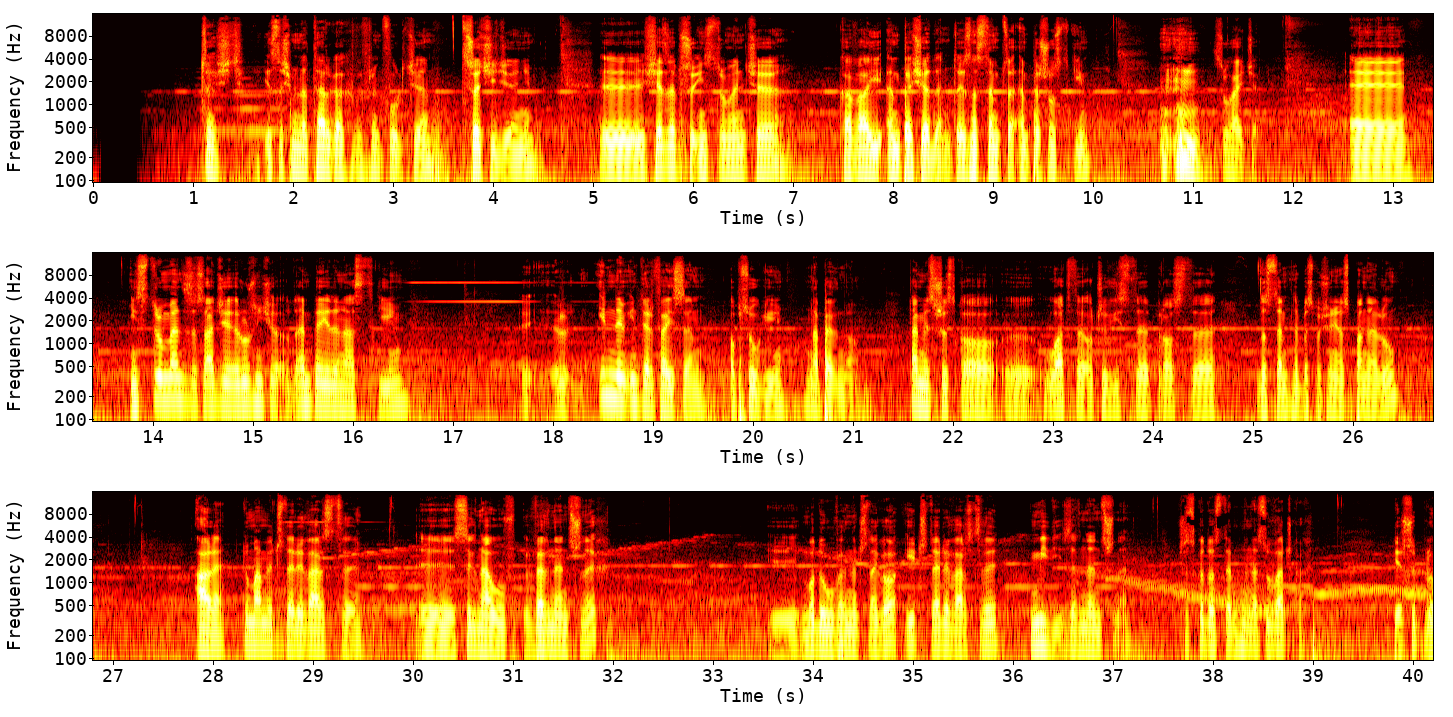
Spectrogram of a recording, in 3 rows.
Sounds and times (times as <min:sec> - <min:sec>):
Speech: 0:01.1 - 0:04.5, 0:05.1 - 0:10.0, 0:10.7 - 0:11.7, 0:12.6 - 0:13.2, 0:13.8 - 0:16.6, 0:17.7 - 0:26.5, 0:27.8 - 0:31.9, 0:33.6 - 0:39.0, 0:39.8 - 0:40.2.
